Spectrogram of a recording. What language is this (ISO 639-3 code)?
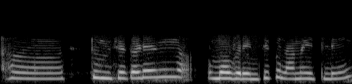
kok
